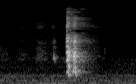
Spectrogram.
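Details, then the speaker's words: Young child, prompted to show how we sneeze when we catch cold, takes a breath then gives one short, sharp burst of air in a quiet room; imitated sneeze. "bir daha hapşırırız nasıl hapşırırız nasıl yaparız Evet hapşu"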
